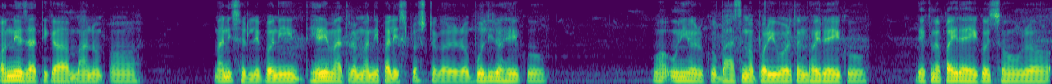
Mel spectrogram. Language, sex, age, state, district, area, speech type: Nepali, male, 18-30, West Bengal, Jalpaiguri, rural, spontaneous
